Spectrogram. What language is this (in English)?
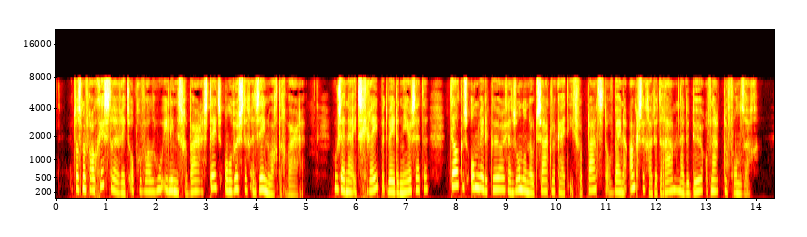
Dutch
